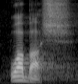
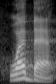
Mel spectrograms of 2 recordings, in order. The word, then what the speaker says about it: Wabash: Wabash. Did I pronounce it right? Wabash?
